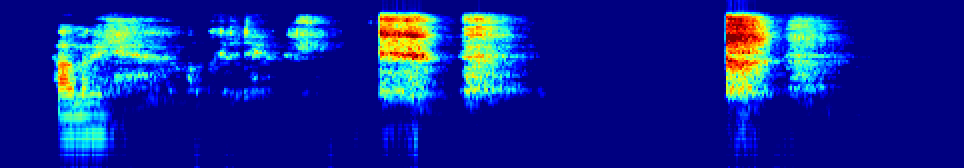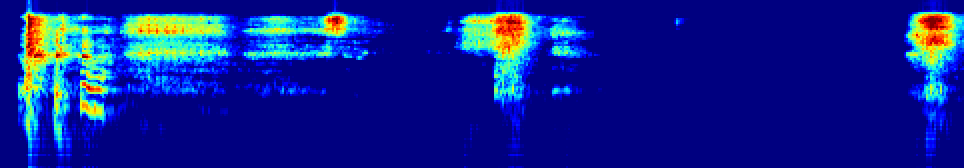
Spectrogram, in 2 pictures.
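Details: Adult with a cold, cough and flu sneezing repeatedly, with sharp hissing bursts, breathy build-ups and gasps between; sneezes described as hard to bring on; sneezing.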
